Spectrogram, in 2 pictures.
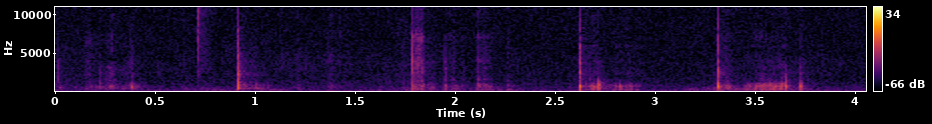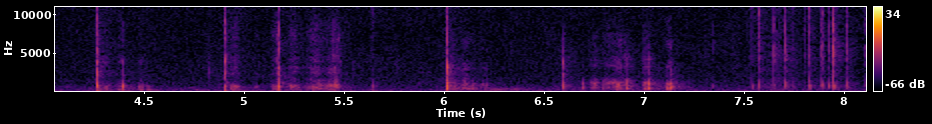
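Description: A single small whole walnut in its hard, woody shell is held close to the camera and scratched with long red nails. Quiet, dry scratching and rasping mix with around twenty sharp, bright clicks as the nails tap and drag across the shell. Each click dies away almost instantly.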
